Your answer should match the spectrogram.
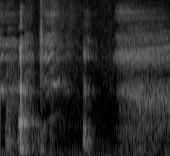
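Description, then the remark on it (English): A sudden, sharp sneeze bursts out, followed by a smaller second snort and a soft breathy exhale, heard on its own without any talking. “Bless you.”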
